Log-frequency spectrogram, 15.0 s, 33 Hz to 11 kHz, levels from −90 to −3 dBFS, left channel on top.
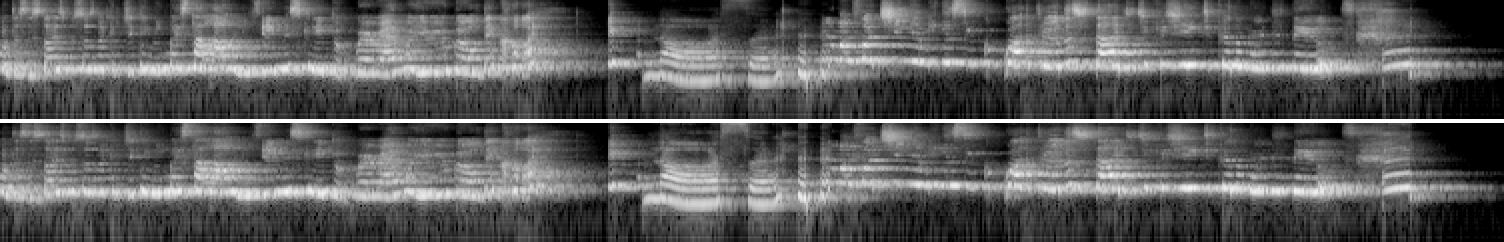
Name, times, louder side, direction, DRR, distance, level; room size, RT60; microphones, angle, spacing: voice 1, 0.0-5.5 6.1-6.3 8.2-14.1, left 1 dB, 60° left, 5 dB, 1.0 m, -19 dB
voice 2, 6.4-8.3 13.8-14.1, right 4 dB, 45° right, 12 dB, 0.3 m, -22 dB
8.4 x 4.6 x 5.6 m, 1.4 s
head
